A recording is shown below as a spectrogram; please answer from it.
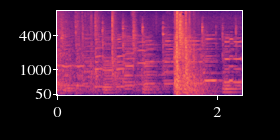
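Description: Background music plays throughout. About one and a half seconds in, a dumpster's plastic lid slams shut with a single loud thunk.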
